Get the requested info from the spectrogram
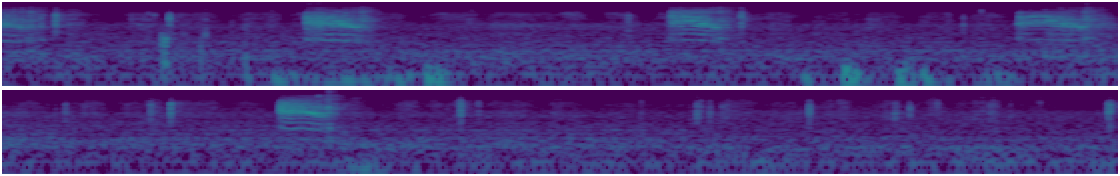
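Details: Fourteen-year-old red tabby Nana meows repeatedly indoors as she tests a cat massage product: four clear, wavering harmonic meows about every two seconds, with faint clicks and a steady low hum behind.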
